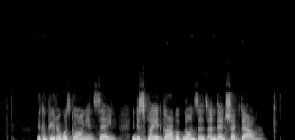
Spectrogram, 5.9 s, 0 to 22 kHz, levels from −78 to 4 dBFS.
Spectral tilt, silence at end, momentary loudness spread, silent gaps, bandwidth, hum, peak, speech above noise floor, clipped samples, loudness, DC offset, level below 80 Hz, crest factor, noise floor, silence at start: -5.5 dB/octave; 0.65 s; 9 LU; none; 7.8 kHz; none; -6 dBFS; 46 dB; under 0.1%; -19 LUFS; under 0.1%; -60 dBFS; 14 dB; -64 dBFS; 0.75 s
